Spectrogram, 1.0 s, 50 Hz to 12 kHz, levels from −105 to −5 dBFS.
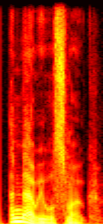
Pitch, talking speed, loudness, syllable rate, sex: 110 Hz, 290 wpm, -17 LUFS, 7.1 syllables/s, male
